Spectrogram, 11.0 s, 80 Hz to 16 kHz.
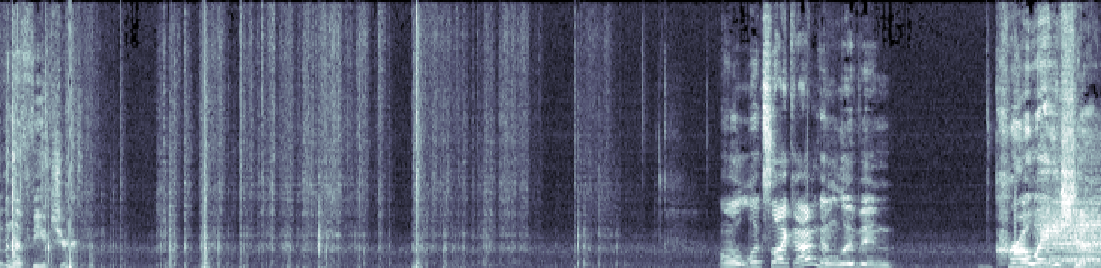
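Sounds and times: crinkly rubbing: 0.1s - 6.4s.

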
